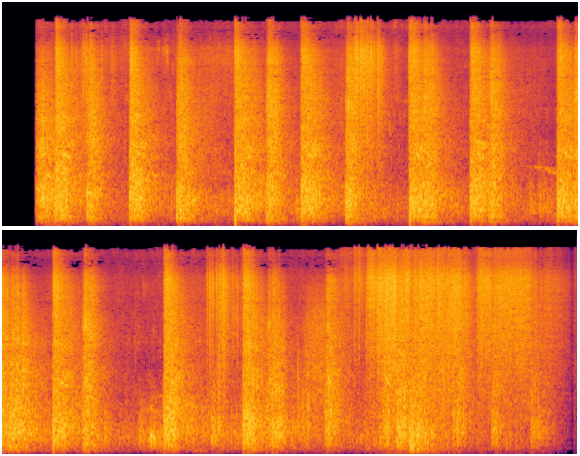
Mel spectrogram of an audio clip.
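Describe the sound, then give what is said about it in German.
Loud New Year's fireworks and firecrackers explode at the end of the year in a dense, irregular barrage of sharp bangs and crackles, continuing without pause for the whole stretch, with no voices. “Das Jahr ist vorbei. Da knallt es immer so viel.”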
